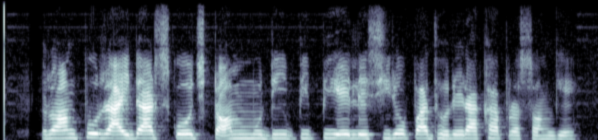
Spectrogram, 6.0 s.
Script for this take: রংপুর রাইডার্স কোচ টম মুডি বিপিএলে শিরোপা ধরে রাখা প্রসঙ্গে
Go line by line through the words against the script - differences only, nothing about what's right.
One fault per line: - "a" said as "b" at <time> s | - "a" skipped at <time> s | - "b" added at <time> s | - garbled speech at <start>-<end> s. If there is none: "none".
none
